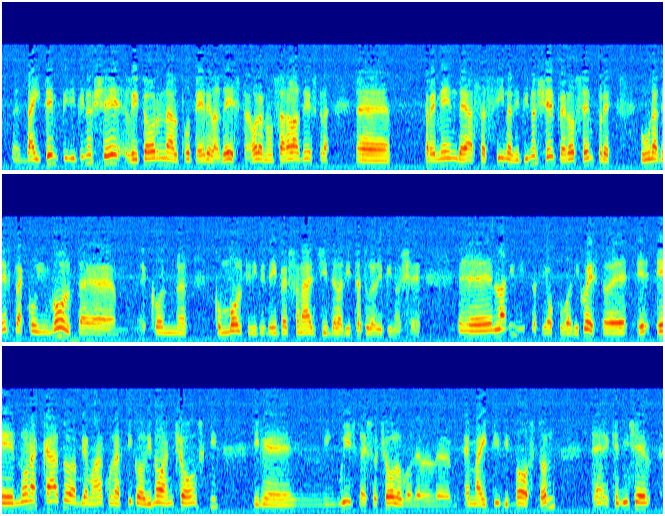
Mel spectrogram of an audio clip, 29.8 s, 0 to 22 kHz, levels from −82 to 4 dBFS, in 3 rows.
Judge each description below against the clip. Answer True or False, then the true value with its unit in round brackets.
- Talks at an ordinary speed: True (140 wpm)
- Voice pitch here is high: False (140 Hz)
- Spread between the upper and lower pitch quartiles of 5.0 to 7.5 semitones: False (4.3 semitones)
